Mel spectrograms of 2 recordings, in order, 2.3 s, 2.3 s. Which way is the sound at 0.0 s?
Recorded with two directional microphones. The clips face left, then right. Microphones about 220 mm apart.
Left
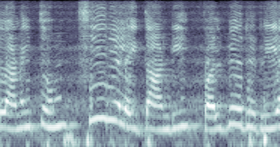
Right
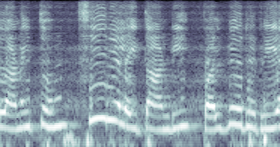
30° right (ahead or behind).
